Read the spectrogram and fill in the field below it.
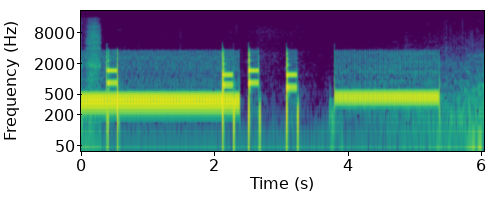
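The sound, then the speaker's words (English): A steady dial tone hums, broken by several quick touch-tone key beeps in short bursts, as a phone call is dialed from a studio to reporters at a Trump rally; then a longer continuous tone sounds before fading into faint background noise. “And we are going to make a phone call right now to”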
